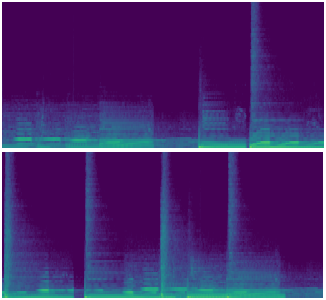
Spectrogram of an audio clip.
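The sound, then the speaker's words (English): Layered musical notes added over a steady sampled backing in a beat, with a slight delay effect, so bright higher tones ring out and trail off in faint repeats. Loud, with no voices. “I'll add them over the sample and add a slight delay effect to them so they sound like this.”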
